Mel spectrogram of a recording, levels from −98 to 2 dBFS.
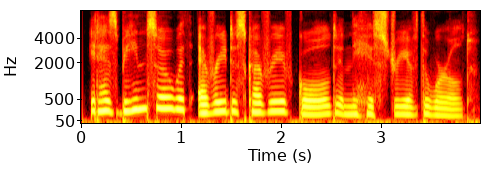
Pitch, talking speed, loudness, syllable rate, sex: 195 Hz, 225 wpm, -17 LUFS, 5.9 syllables/s, female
